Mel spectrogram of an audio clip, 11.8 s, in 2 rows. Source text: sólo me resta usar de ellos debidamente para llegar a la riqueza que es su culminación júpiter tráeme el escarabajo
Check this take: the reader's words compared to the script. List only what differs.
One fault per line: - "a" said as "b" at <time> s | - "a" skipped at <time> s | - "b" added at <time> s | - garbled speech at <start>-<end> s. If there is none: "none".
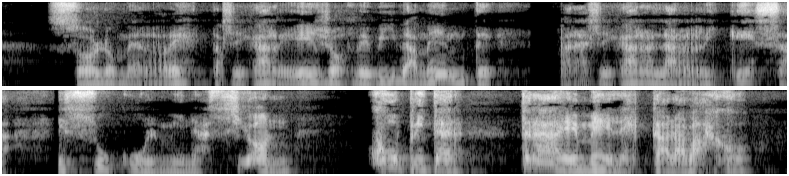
- "usar" said as "llegar" at 1.6 s
- "que" skipped at 6.0 s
